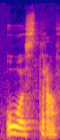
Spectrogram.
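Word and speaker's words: остров: Mais le V à la fin devient un F, puisqu'il est précédé par la voyelle. Et puis bah, c'est à la fin du mot qui radoucit en fait ce mot et ça devient un F.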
